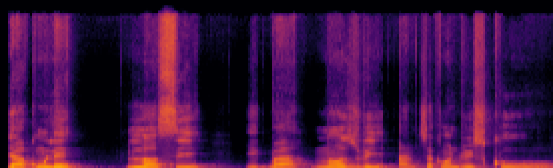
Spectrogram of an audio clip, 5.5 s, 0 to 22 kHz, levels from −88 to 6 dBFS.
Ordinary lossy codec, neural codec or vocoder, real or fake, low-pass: none; autoencoder, 48 kHz, 128 numbers a frame, DAC-VAE, trained on Japanese speech; fake; none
